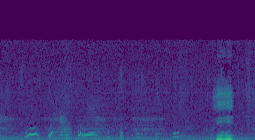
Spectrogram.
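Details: A male pet guinea pig chatters in short squeaky chirps, ending with a louder, low buzzy squeal; he always makes this noise while being petted and stops when petting stops, and his owner is unsure whether he is happy or scared.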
